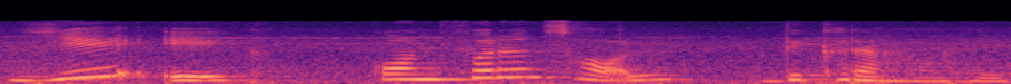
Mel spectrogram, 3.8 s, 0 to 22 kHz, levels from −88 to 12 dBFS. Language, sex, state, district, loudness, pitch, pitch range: Hindi, female, Madhya Pradesh, Dhar, -15 LUFS, 225 Hz, 195-285 Hz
